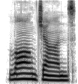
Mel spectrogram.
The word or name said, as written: long johns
